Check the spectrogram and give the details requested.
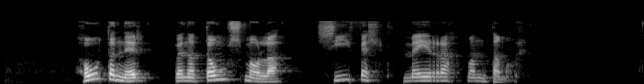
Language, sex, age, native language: Icelandic, male, 30-39, Icelandic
